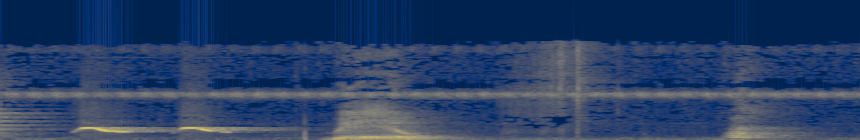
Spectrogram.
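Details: Red-breasted parakeet heard at night giving two quick looping whistled notes, then a rough arched squawk and a shorter harsh call, over a faint continuous high tone.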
